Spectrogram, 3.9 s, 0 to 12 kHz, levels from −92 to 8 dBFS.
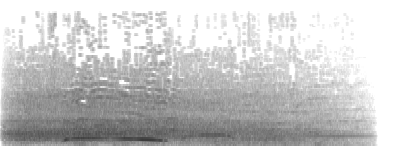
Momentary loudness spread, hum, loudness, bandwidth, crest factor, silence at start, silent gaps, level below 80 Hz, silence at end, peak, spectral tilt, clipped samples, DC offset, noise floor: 19 LU; none; -25 LUFS; 11.5 kHz; 16 dB; 0 s; none; -76 dBFS; 0.4 s; -10 dBFS; -2.5 dB/octave; under 0.1%; under 0.1%; -46 dBFS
